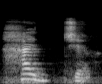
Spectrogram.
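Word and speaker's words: حَجَّ: If you remember from the sarf lesson, this verb is hajja.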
